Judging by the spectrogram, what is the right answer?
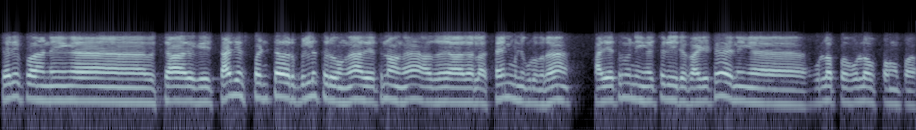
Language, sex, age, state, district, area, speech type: Tamil, male, 30-45, Tamil Nadu, Viluppuram, rural, conversation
